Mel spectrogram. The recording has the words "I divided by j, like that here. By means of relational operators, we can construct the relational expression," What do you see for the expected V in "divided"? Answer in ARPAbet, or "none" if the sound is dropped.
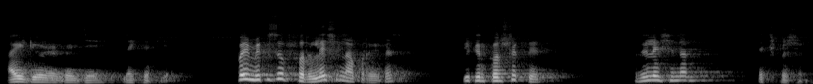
none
